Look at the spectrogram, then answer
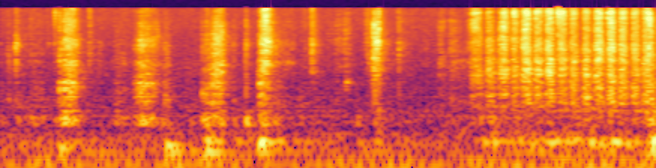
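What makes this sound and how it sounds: A small piece of sandpaper rubs the leather sole edge of a black Magnanni double monk-strap leather shoe held by hand, and the shoe is then lifted to show its hollow interior and insole. Separate dry, scratchy sanding strokes with a bright hiss come at an uneven pace. In the last second and a half they turn into a faster, louder, continuous rasp.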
